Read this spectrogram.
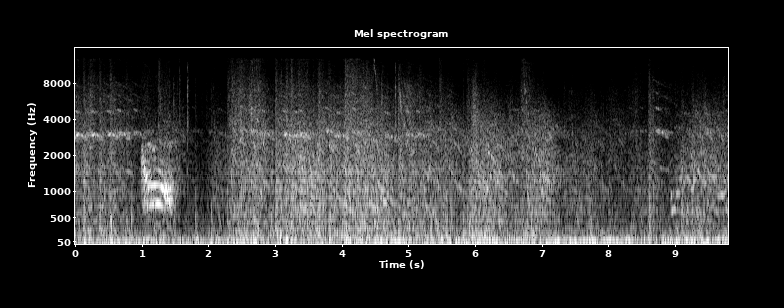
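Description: Heavy footsteps run on a hard floor.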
